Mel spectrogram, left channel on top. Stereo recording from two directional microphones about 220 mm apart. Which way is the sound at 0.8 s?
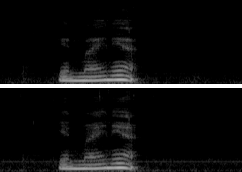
Centre (ahead or behind).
